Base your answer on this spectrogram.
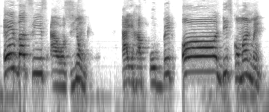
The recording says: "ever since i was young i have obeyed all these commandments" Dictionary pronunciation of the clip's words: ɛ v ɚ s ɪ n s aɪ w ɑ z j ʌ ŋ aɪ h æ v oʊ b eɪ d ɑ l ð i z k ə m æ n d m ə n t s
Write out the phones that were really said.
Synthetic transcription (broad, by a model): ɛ v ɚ s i n s aɪ w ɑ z j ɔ ŋ aɪ h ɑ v oʊ b eɪ d ɑ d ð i s k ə m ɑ n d m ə n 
